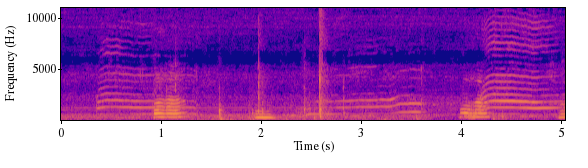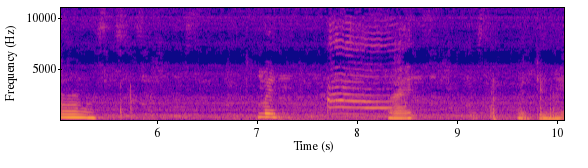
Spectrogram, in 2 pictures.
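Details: Ragdoll cat kitten named Latte, born August 2022, meowing indoors while wanting food: drawn-out, wavering meows rising and falling, several in a row about every two to three seconds, with short low chirps between and faint household clatter.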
